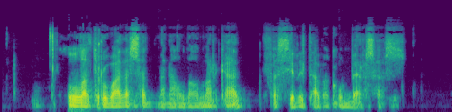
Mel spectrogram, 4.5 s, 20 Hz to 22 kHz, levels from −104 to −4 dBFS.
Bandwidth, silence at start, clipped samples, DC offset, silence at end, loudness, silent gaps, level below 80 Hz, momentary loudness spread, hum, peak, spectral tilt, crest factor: 10.5 kHz; 0.35 s; under 0.1%; under 0.1%; 0.5 s; -21 LUFS; none; -60 dBFS; 13 LU; none; -2 dBFS; -4.5 dB/octave; 20 dB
